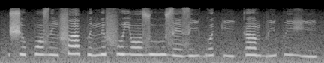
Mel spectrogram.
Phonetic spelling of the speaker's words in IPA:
ʃʊ˦pɔ˦ zĩ˨fa˦pɪ˨ nɪ˦fʊ˦ jɔ˦zuː˦ ze˨ziː˨ɡʷɛ˦ ki˨kã˦ bi˨˦pi˦ ɣi˨

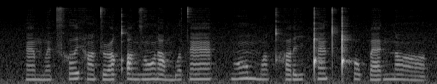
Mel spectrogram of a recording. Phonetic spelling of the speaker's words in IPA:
æ̃mbæ̃t͡sʰʌe̯ hɑ̃tə˞ qʼɔnzɔ̃ ɾɑmbʌtæ̃ | ɡɔ̃ mbɑ̃qʰʊɾi ǃæ̃t ǃʰɔpæɡ nɑ̃

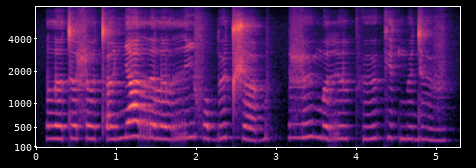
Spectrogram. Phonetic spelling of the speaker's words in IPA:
lətɵɬɵtʼœ ɲarələl rifɔb ɾʉtʃœb | ɮʉmɵrʉl pʰʉkʲɵtmʉdʉv

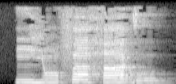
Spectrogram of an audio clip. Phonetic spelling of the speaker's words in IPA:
ĩ˨jɔ̃˨ fa˧ha˨˦ ɡo˨

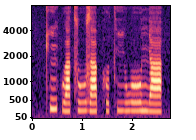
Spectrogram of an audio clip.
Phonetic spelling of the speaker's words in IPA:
kʰĩ˦kʷa˨ t͡suː˦za˦pʰʊ˦tʰiː˦ woː˦ɲa˦

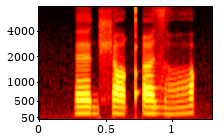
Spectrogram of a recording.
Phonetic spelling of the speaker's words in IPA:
ɛɡʃɑqʼizɑ̤

